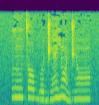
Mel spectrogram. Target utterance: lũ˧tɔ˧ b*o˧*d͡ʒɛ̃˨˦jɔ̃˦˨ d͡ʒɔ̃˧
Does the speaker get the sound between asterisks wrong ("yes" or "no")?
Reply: yes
